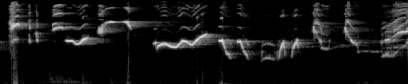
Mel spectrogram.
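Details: Energetic male orange-headed thrush ngeplong song, meant to prompt a quiet thrush to sing: high shrill whistles giving way to a long warbling, wavering phrase, then scattered quick slurred notes.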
